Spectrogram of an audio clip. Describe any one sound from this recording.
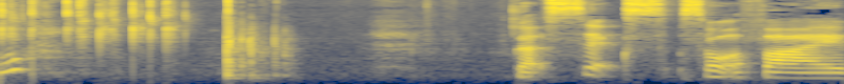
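A small die drops and rolls with a soft clatter.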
